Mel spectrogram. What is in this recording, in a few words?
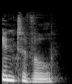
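"interval", British English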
